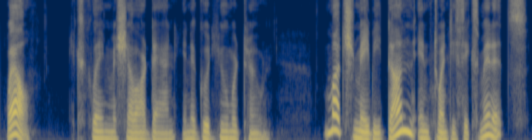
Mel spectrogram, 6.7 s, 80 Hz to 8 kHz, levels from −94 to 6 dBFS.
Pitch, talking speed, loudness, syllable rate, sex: 150 Hz, 155 wpm, -21 LUFS, 4.9 syllables/s, female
